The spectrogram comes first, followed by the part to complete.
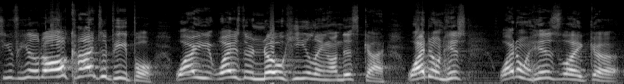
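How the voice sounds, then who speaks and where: High-voiced guy preaching, chatty, lots of rhetorical questions, hum in the background. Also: low-quality recording. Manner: conversational, animated, rhetorical questions. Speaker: pastor. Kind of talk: sermon.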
